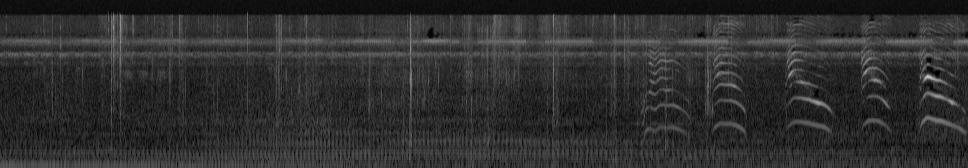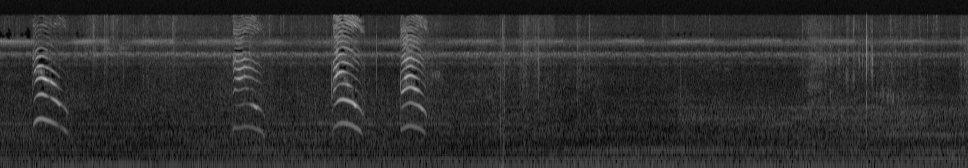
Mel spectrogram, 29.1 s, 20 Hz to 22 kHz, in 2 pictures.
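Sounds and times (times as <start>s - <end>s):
kitten meowing: 9.6s - 11.2s, 11.8s - 15.6s, 18.0s - 18.6s, 19.5s - 21.0s.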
